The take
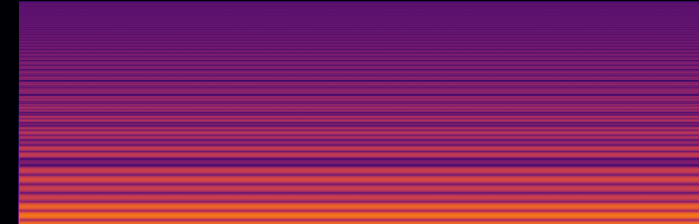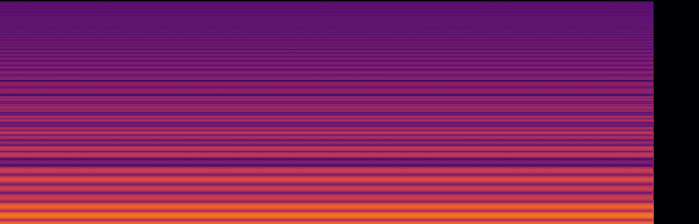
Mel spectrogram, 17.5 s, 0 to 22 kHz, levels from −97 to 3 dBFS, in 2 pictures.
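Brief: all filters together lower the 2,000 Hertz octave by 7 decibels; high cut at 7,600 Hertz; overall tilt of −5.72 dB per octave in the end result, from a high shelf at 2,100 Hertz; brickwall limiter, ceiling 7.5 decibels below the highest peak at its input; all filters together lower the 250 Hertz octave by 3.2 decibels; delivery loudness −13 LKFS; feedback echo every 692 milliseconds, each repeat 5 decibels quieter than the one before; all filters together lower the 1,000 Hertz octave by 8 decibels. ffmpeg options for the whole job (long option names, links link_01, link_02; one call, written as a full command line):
ffmpeg -i in.wav -af "lowpass=7600,equalizer=frequency=250:width_type=o:gain=-5.5,equalizer=frequency=1000:width_type=o:gain=-9,equalizer=frequency=2000:width_type=o:gain=-4,highshelf=frequency=2100:gain=-3,alimiter=level_in=10dB:limit=-24dB:level=0:latency=1,volume=-10dB,aecho=1:1:692|1384|2076|2768|3460|4152|4844:0.562|0.315|0.176|0.0988|0.0553|0.031|0.0173,volume=28dB" out.wav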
